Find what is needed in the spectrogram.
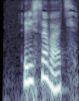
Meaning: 1. to draw, to design 2. to paint
- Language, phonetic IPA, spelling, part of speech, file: Russian, [rʲɪsɐˈvatʲ], рисовать, verb, Ru-рисовать.ogg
